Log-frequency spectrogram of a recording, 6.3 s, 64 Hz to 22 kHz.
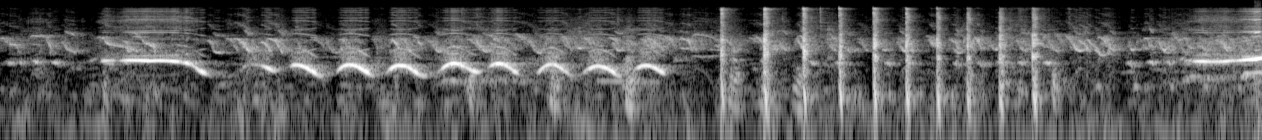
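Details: White-rumped shama song from 17 April 2024: a rippling series of wavering, looping whistled notes, then a rapid burst of dry, sharp clicks, ending in a rising whistle.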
